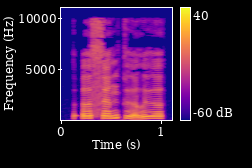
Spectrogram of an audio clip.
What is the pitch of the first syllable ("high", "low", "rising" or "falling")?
rising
